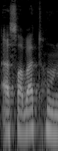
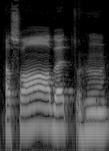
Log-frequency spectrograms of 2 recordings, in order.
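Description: First: The vowel after the s is short. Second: The vowel after the s is prolonged. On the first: The speaker calls it wrong. "Not asabatum, no" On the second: The speaker calls it right. "Make sure you prolong it"

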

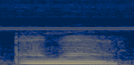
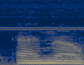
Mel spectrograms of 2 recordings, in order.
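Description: First: The final vowel is held long. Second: The final vowel is kept short. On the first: The reciter pauses after this word. "If you stop on ana, it will become ana" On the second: The reciter continues without pausing. "But if you don't stop"

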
